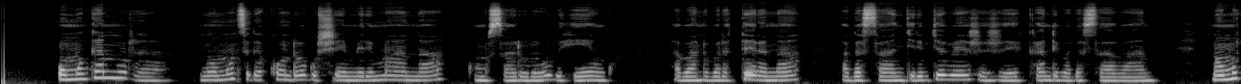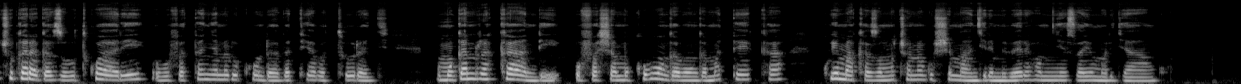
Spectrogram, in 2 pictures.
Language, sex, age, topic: Kinyarwanda, female, 36-49, education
